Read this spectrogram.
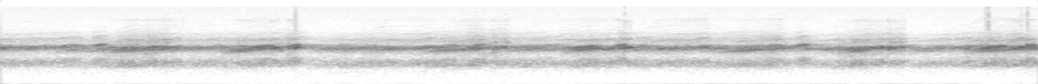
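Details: Live spring recording of frogs in a wetland: an unbroken, high, trilling croak chorus, gently pulsing in loudness, with a couple of short sharp ticks.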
